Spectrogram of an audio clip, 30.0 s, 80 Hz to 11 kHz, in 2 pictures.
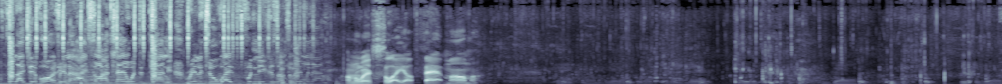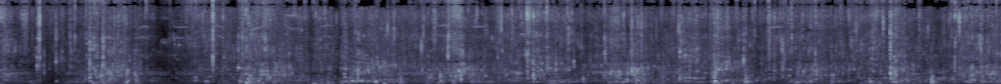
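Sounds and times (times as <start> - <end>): splashing and trickling water: 0.0 - 30.0
kayak paddle strokes in water: 7.2 - 30.0.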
